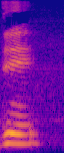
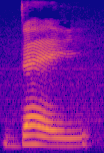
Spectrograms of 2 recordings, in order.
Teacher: You can repeat the sound e many times without moving your mouth at all. But when you pronounce the English word day, your mouth is relaxed and you actually say the two vowel sounds.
